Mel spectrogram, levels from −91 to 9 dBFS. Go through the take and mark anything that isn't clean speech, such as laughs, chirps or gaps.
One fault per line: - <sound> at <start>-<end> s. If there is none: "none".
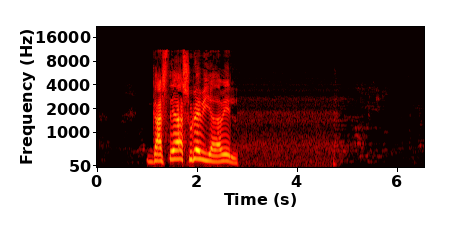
none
